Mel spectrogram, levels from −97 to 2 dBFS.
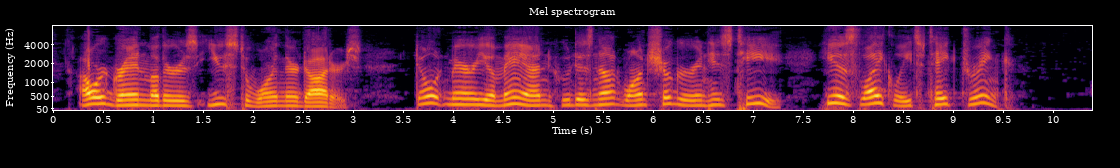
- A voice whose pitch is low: No, high, 190 Hz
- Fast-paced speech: No, average, 150 wpm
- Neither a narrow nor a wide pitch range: Yes, average, 3.6 semitones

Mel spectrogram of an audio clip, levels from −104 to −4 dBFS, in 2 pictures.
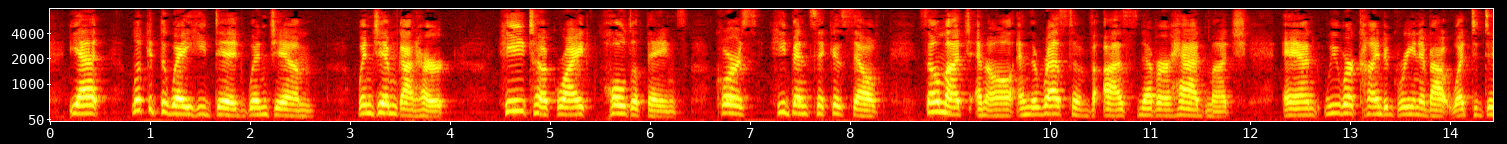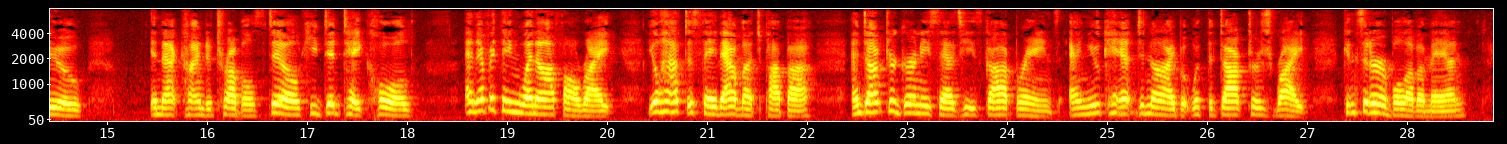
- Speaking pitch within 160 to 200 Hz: Yes, medium, 185 Hz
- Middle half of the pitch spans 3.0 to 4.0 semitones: No, average, 4.7 semitones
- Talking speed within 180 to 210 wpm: Yes, average, 185 wpm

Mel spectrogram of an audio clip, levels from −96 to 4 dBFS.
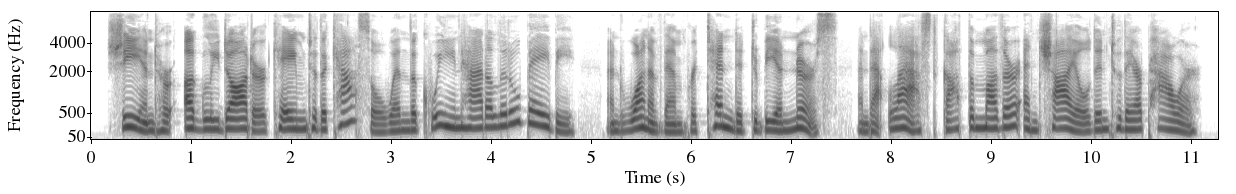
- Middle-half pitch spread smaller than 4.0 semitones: No, average, 5.0 semitones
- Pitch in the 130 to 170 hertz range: No, medium, 180 Hz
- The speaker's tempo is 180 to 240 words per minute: Yes, average, 190 wpm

